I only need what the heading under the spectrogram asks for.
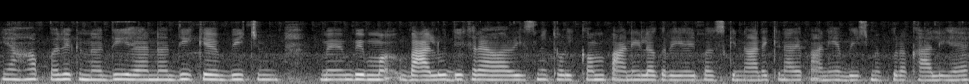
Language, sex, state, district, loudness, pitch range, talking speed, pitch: Hindi, female, Bihar, Saharsa, -16 LUFS, 205-225 Hz, 200 wpm, 215 Hz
